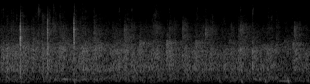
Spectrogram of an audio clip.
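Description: An audience applauds steadily to thank a guest speaker, a dense, even patter of many hands clapping at once with a few sharper claps standing out, holding a constant level throughout with no voices.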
